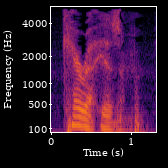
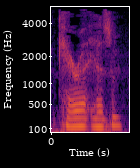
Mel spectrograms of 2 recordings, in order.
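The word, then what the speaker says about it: Karaism: Let me spell that for you. It's K-A-R-A-I-S-M. Charism. Is it Charism?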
